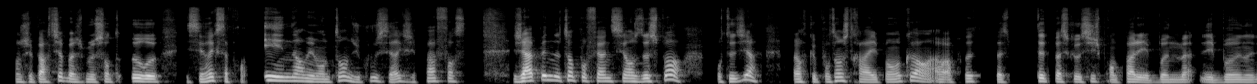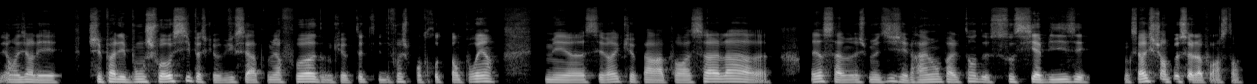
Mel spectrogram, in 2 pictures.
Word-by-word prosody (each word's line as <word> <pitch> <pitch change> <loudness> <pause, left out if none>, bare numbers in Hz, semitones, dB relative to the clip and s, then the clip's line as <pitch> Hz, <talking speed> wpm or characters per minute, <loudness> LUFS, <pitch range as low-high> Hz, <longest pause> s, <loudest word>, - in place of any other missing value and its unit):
quand 120 - -4
je 115 - -7
vais 120 - -2
partir 115 +9 +1
bah 130 - +2
je 115 -1 -7
me 115 - +1
sente 115 0 -4
heureux. 135 -4 +7 0.3
Et - - -11
c'est 120 - -2
vrai 170 - +5
que 175 - -3
ça - - -1
prend - - -13 0.2
énormément 165 -9 +5
de 115 - -6
temps, 185 0 0
du 115 -7 -3
coup, 165 +8 -4
c'est 115 -4 -3
vrai 125 - +1
que - - -9
j'ai 110 -2 -11
pas 150 0 +1
forcé 145 -1 -6 0.5
J'ai 145 - +7
à 165 - +9
peine 200 +3 +5
le 180 - +3
temps 195 +2 +2
pour 170 -3 -2
faire 155 -1 +2
une 150 - 0
séance 140 -2 +1
de 145 - +4
sport, 170 +3 +1 0.3
pour 120 - -7
te 135 - +1
dire, 185 +6 +1 0.4
alors 125 -1 +1
que 125 - -4
pourtant 125 +9 -1
je 165 - -3
travaille 110 -5 0
pas 115 +2 -3
encore 135 +7 +1
alors 115 0 0
peut-être 135 0 0 0.2
parce 110 -2 -2
que - - -36 0.2
peut-être 145 -1 +3
parce 125 -3 0
qu'aussi 120 +2 -2
je 130 - -8
prends 110 - -3
pas 120 +4 +2
les 110 -3 +2
bonnes 110 +2 -2
ma 110 0 -3
les 110 -2 -2
bonnes, 110 +1 0
on 110 - -4
di 110 - -8
on - - -1
va 105 - +1
dire, 115 0 +1
les 100 0 +1 0.3
je - - -3
sais 125 - +2
pas 130 +2 +4
les 120 -1 +4
bons 120 +3 -1
choix 125 +1 +4
aussi, 140 +5 +4
parce 125 -5 -2
que - - -7
vu 100 +2 -5
que 110 - -7
c'est - - -1
la 105 - 0
1re 110 +1 -5
fois 130 +2 +5
donc, 105 -1 -8
heu 100 - 0
peut-être, 115 +3 -6
des 105 0 -7
fois 125 +5 -5
je 120 - -10
prends 105 - -7
trop 110 +2 -6
de - - -20
temps 105 -1 -1
pour 120 +5 -4
rien. 135 -1 +3 0.5
Mais 110 -2 -1
heu, 105 0 +1
c'est 105 +1 -5
vrai 120 +3 0
que 125 -1 -5
par 105 0 -1
rapport 100 0 -1
à 100 - -2
ça, 130 +5 +3
là 130 -4 +3
heu - - -9 0.4
D'ailleurs 135 +3 +2
ça 120 -6 +1
me 105 +1 -3
je 105 +2 -8
me 110 - -1
dis: 140 +7 -6
«J'ai 110 -5 -1
vraiment 110 +3 -1
pas 115 -3 0
le 110 - -8
temps 135 +5 -3
de 115 -3 -3
sociabiliser.». 115 0 0 0.3
Donc 105 - -7
c'est - - +4
vrai 135 - +8
que - - -1
je - - -2
suis - - +1
un 115 - 0
peu 130 - -1
seul, - - +3
là - - +4
pour - - -6
l'instant. 100 0 -8
120 Hz, 315 wpm, -22 LUFS, 110-135 Hz, 0.5 s, à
